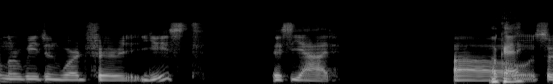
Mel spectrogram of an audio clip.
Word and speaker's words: gjær: So I'm just wondering, what's the actual proper pronunciation? Okay, so the general Norwegian word for yeast is gjær.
